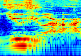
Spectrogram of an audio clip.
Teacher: this is sort of the hanging ball in the back of your mouth is vibrating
